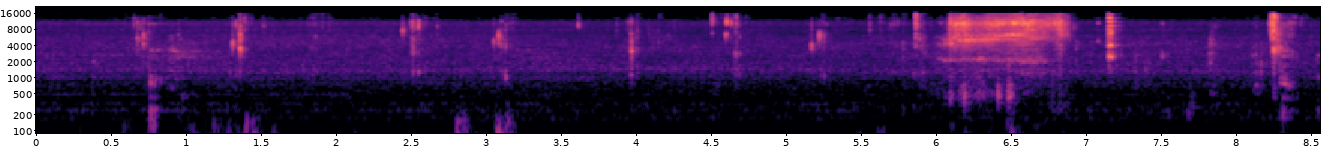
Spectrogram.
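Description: Close-up chewing of chicken and rice in soup, with soft low mouth thumps in the first few seconds, a brief hissing rush about six seconds in, and a sharp click near the end.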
